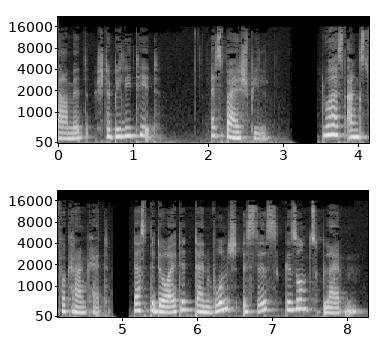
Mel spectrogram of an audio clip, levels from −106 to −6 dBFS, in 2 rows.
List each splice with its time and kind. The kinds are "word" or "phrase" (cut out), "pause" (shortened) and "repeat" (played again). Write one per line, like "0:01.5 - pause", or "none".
none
